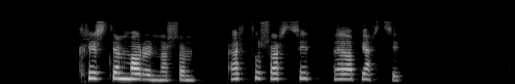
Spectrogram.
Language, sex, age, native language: Icelandic, female, 30-39, Icelandic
